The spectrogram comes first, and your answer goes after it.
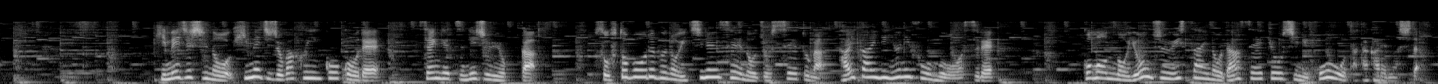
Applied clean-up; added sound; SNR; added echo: classical method WPE with log-MMSE.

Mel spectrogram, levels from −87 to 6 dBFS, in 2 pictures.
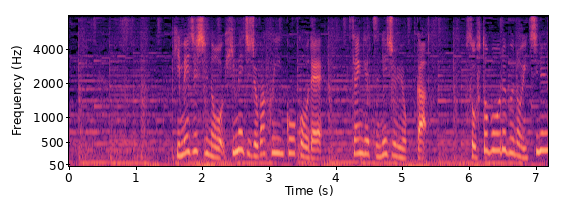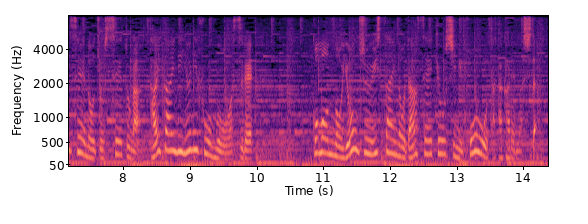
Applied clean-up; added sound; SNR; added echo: none; Purr; 14 dB; reverberation time 0.3 s.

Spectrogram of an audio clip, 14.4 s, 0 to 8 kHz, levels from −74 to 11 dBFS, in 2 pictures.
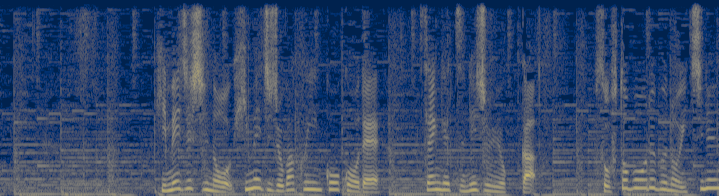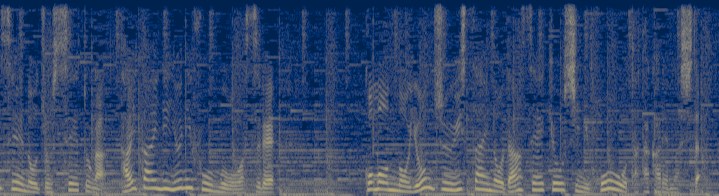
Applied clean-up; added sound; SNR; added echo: none; none; none; none.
